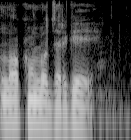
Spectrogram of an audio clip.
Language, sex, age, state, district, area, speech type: Telugu, male, 45-60, Andhra Pradesh, Bapatla, rural, spontaneous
